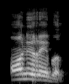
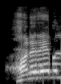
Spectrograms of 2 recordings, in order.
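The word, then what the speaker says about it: honourable: हो गया dash dash नरेल हॉनरेबल नहीं है एज साइलेंट एक बार फिर से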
